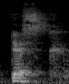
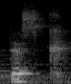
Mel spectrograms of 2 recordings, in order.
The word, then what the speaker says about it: desk: So desk, desk, stop like a k, k, k, k sound, not a ku, ku.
